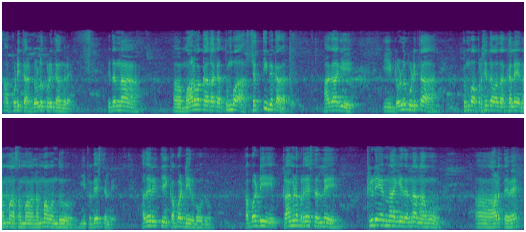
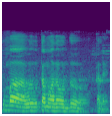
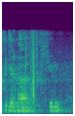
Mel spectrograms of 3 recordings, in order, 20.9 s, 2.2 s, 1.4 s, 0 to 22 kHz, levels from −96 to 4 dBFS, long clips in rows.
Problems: background sounds at intervals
